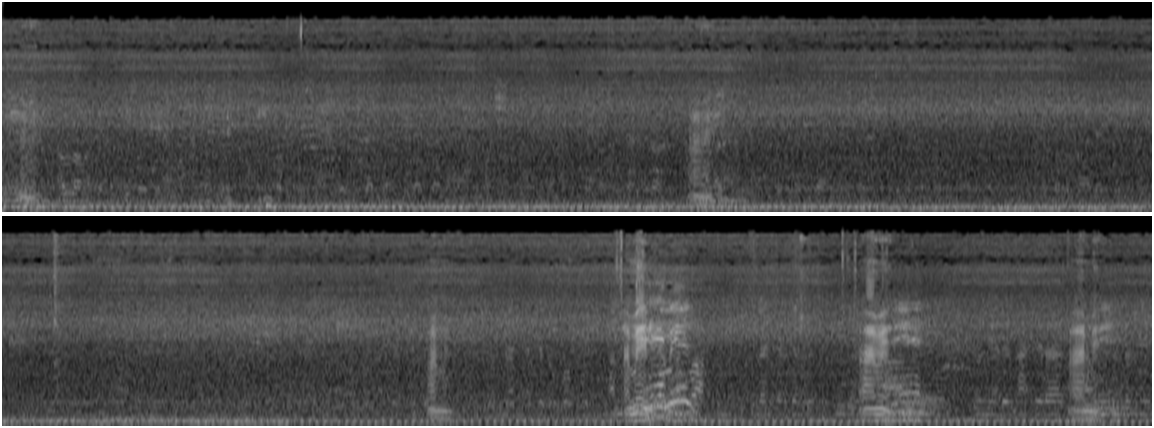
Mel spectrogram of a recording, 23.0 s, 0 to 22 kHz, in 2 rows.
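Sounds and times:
vehicle engine idling: 0:00.0 - 0:23.0
man reciting a prayer: 0:06.4 - 0:08.0, 0:14.8 - 0:23.0.

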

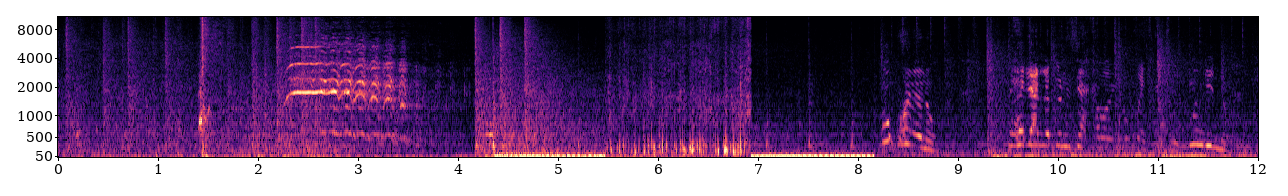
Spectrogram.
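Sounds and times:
horse whinnying: 0:02.2 - 0:04.0.

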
